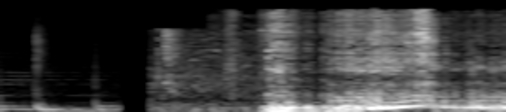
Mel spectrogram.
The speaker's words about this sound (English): Man, that car sounds good. Oh, you know, it's just that Carnage exhaust I got at Troy's Muffler.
